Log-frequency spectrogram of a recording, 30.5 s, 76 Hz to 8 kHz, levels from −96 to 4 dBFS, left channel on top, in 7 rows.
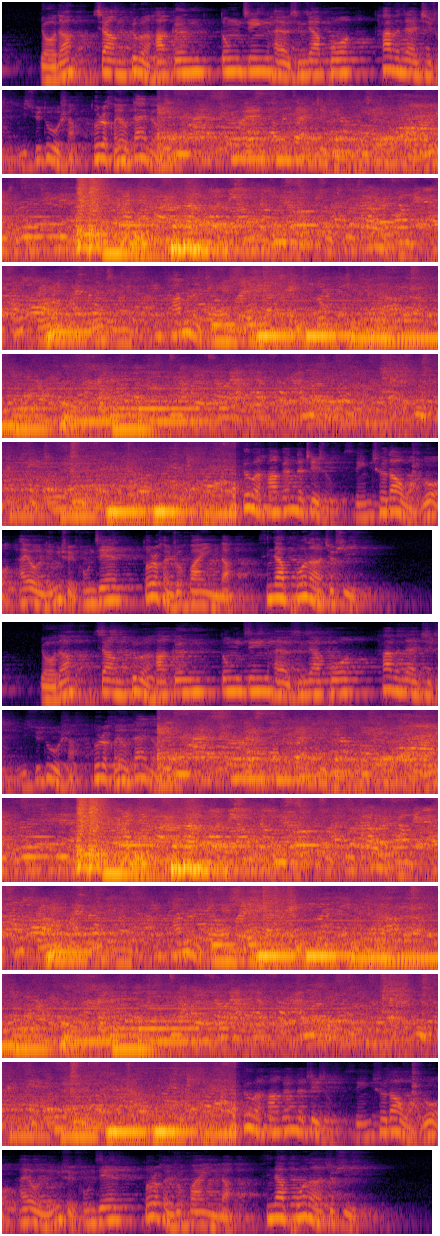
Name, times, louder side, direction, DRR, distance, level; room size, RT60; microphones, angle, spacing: voice 1, 0.4-3.5 3.8-6.2 6.6-10.6 10.9-12.9 13.2-17.0 24.2-28.5 28.8-29.7, left 1 dB, 80° left, 5 dB, 2.1 m, -30 dB
sound 1, 5.9-24.2, right 1 dB, 15° right, 1.5 m, -22 dB
voice 2, 7.3-7.7 18.0-23.6, equal, 60° left, 4 dB, 6.3 m, -34 dB
sound 2, 7.6-23.9, left 1 dB, 30° left, 1.8 m, -41 dB
sound 3, 13.7-13.8 14.4-14.7 15.0-15.1 15.3-20.8 21.1-23.6 25.5-25.6 25.8-26.0, right 3 dB, 30° right, 3.5 m, -42 dB
28.5 x 27.5 x 7.1 m, 0.94 s
head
